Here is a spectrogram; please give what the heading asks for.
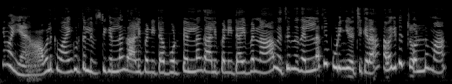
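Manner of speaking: high, fast tattling to mum; complaining. Acted. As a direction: whine rapidly about your sister. Girl complains to mother about sister. (அம்மாவிடம் உயர்ந்த குரலில் வேகமான புகார்)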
